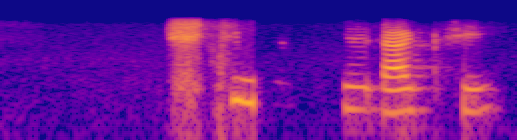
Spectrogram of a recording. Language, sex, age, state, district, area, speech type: Bengali, female, 18-30, West Bengal, Cooch Behar, urban, conversation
